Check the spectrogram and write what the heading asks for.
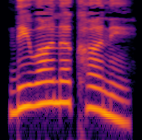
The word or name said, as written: ದಿವಾನಖಾನ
